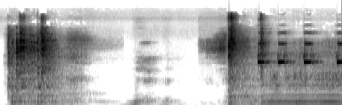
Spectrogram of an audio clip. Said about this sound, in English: I always sip it before I put it in the microwave. And so, this is what I do.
